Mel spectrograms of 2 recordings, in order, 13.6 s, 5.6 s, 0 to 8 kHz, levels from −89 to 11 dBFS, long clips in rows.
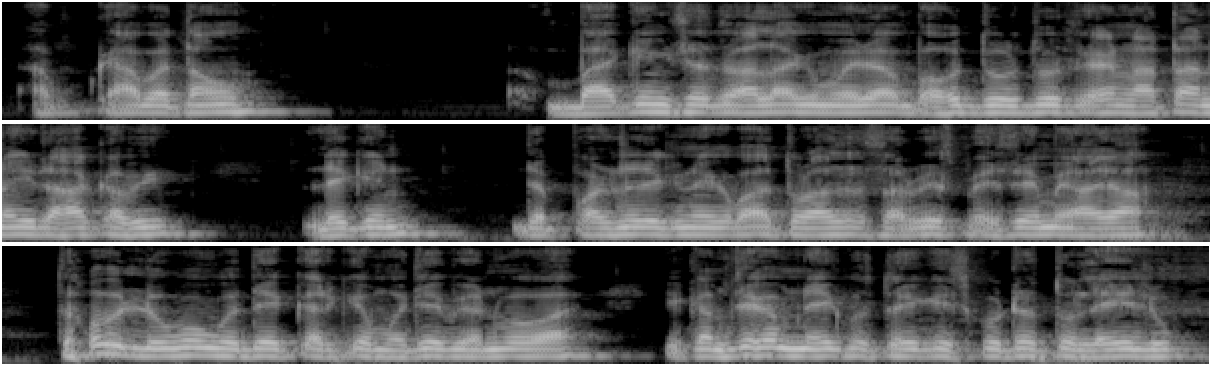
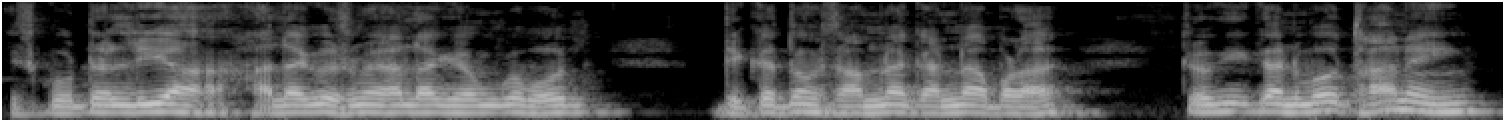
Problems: background sounds at intervals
